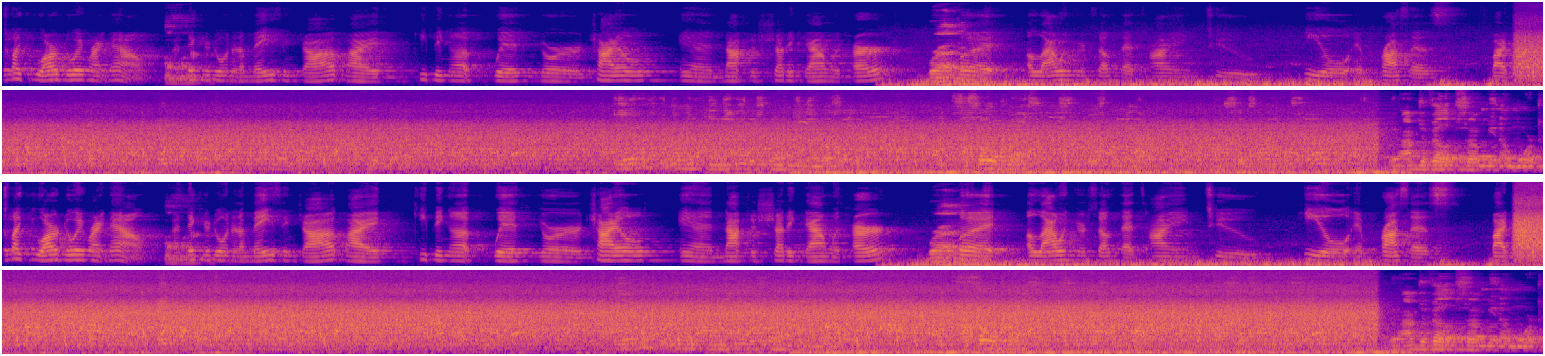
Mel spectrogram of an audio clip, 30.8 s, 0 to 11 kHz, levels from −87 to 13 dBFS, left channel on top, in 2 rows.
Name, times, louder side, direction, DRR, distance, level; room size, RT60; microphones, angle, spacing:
voice 1, 0.0-1.4 1.7-3.8 4.2-6.4 6.8-8.8 9.6-9.9 10.2-12.6 13.0-14.4 14.9-18.8 19.2-20.5 26.6-26.9, right 4 dB, 70° right, 9 dB, 1.4 m, -29 dB
voice 2, 1.6-1.9 9.3-9.6 19.1-19.5 21.5-24.1 24.9-26.8 27.4-28.7 29.3-30.8, left 1 dB, 20° left, 1 dB, 3.8 m, -26 dB
sound 1, 8.7-24.4, left 1 dB, 85° left, 1.2 m, -35 dB
sound 2, 15.1-29.2, right 6 dB, 40° right, 0.9 m, -18 dB
sound 3, 23.3-29.4, left 1 dB, 35° left, 6.2 m, -29 dB
25.0 x 22.0 x 5.8 m, 0.98 s
head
